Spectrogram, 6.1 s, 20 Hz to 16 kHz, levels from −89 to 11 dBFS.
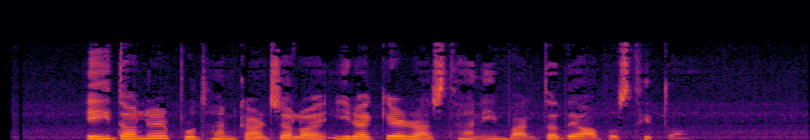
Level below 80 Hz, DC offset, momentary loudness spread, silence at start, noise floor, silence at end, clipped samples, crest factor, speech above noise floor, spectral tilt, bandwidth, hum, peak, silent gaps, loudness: -72 dBFS; under 0.1%; 10 LU; 0.65 s; -55 dBFS; 0.95 s; under 0.1%; 18 dB; 33 dB; -3 dB/octave; 11.5 kHz; none; -6 dBFS; none; -22 LUFS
